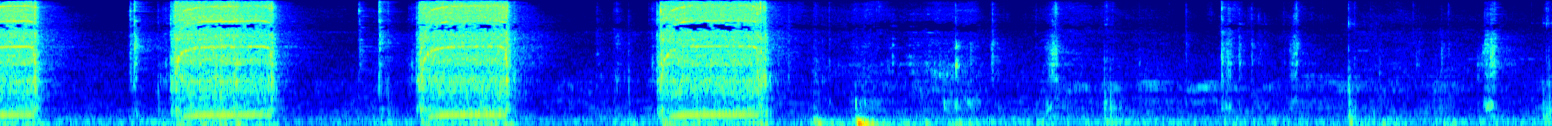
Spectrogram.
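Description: Makita cordless drill/driver backing out the end-cap screws in short bursts, three full runs a second or so apart, each spinning up to a steady whine. After these, light clicks as the loose screws are set down.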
